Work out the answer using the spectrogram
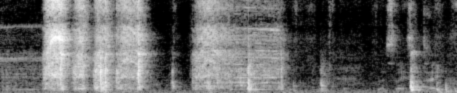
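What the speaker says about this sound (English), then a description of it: "push it through with the drill" A power drill drives a loose knob into a wooden drawer on a nightstand kit, giving short bursts of whirring and ratcheting close by, separated by quiet handling noises.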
